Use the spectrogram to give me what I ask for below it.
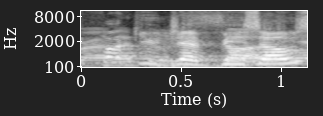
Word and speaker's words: Bezos: You said Bezos. – that's how you say it, right? – No, Bezos.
